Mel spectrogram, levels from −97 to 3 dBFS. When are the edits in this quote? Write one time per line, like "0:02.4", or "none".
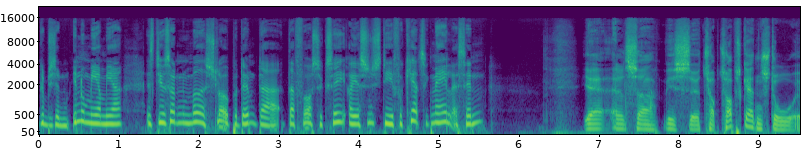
none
